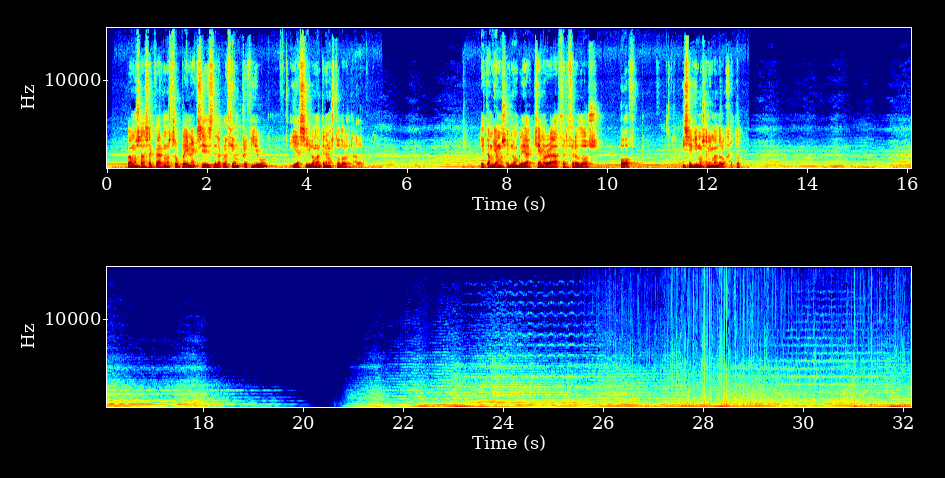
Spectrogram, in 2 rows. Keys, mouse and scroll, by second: 8.1 ctrl+c, 9.4 ctrl+v, 11.8-12.4 typing.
